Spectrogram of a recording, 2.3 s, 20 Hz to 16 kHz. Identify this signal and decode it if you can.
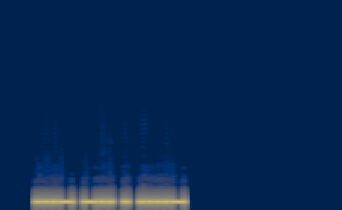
Morse code, heard as a keyed tone, about 44 wpm, 700 Hz. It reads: VDE4
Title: All Cut Numbers - 4-Digit 45wpm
